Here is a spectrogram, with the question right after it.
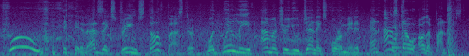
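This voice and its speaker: An actor playing a flippant, excitable radio discussion host who moderates in a theatrical, rambling, mock-polite way. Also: male voice, high-pitched, moderate pace, very noisy. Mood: flustered, interjecting. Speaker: talk show host and moderator. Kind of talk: satirical public radio hosting.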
